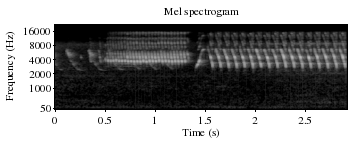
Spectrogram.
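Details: Training song of a Spanish Timbrado canary: a smooth high metallic roll, then a rapid, evenly repeated pulsed trill of about four notes per second.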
